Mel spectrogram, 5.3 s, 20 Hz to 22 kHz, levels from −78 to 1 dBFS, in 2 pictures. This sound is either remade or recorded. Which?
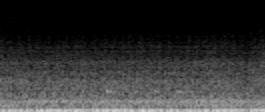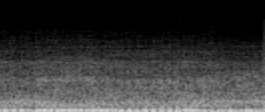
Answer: remade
